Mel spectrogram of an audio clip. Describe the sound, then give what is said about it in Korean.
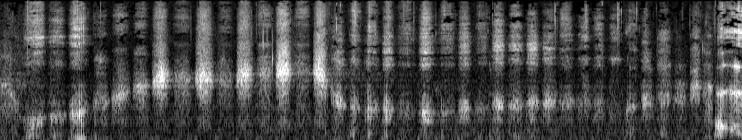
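A voice imitates tooth brushing: a steady run of quick, breathy scrubbing strokes, several per second, continuing for about five seconds and ending with a louder burst. No one speaks. “저 양치 소리.”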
